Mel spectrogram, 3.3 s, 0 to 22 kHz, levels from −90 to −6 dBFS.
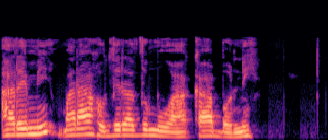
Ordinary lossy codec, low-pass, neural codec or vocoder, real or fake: none; 7.2 kHz; none; real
